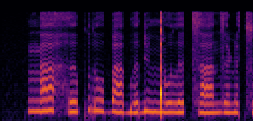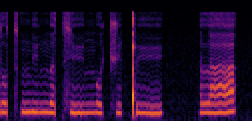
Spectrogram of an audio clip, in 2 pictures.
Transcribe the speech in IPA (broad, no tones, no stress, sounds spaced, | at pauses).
ŋ a h ə p r o ɓ a b ə ɗ y ŋ͡ǃ o l ə t͡s a n z ə ɳ ə t͡s o t͡s n̪ y n̪ ə t͡s y ŋ o t͡ʃ y ǃ y | l a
